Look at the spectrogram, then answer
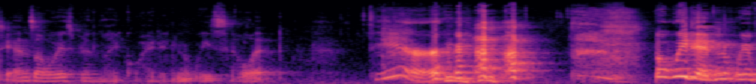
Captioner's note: laughs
